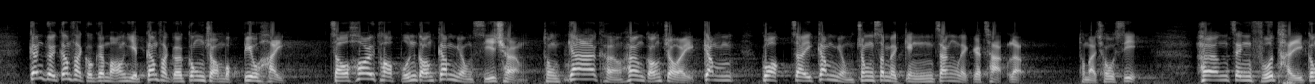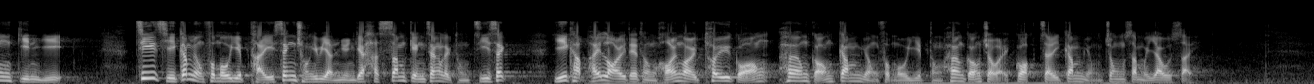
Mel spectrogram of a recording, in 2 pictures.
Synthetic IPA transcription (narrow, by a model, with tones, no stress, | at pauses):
kɐ˥nkɵ˧ɥkɐ˥mfaː˧kʊ˧kːɛ˧mɔː˨˧˥ŋjiː˨˩p̚kɐ˥mfaː˧tkʊː˧kɛ˥kʊ˥ŋt͡ʃɔː˧k̚mʊ˨k̚piː˥whɐ˨j | t͡sɐ˨whɔː˥jt̪ʰɔː˧k̚puː˨˥nkɔː˨˥ŋkɐ˥mjʊ˨˩ŋsiː˨˧t͡ʃʰœ̰ː˨˩ŋt̪ʰʊ˨˩ŋkaː˥kʰœː˨˩ŋɦœː˥ŋkɔː˨˥ŋt͡sɔː˧k̚wɐ˨˩jm | kʷwɔː˧k̚t͡sɐ˧jkɐ˥mjʊ˨˩ŋt͡sʊ˥ŋsɐ˥mkɛ˧kɪ˧ŋt͡sɐ˥ŋlɪ˨kːɛː˧t͡sʰa̰ː˧k̚lœ̰ː˨k̚ | t̪ʰŋmaː˨˩jt͡ʃʰo˧wsiː˥ | hœː˧ŋt͡sɪ˧ŋfuː˨˥t̪ʰɐ˨˩jkʊ˥ŋkiː˧njiː˨˧ | t͡siː˥t͡sʰiː˨˩kɐ˥mjʊ˨˩ŋfʊ˨k̚mo˨wjiː˨˩p̚t̪ʰɐ˨˩jsɪ˥ŋt͡ʃʰʊ˨˩ŋjiː˨p̚jɐ˨˩njyː˨˩nkɛː˧hɐ˨t̚sɐ˥mkɪ˧ŋt͡sɐ˥ŋlɪ˨k̚t̪ʰʊ˨˩ŋt͡siː˥sɪ˥k̚ | jiː˨˧kʰɐ˨p̚hɐ˨˥jlɔː˨jt̪e˨jt̪ʰʊ˨˩ŋhɔː˨˥jŋɔː˨jt̪ʰɵ˥ɥkʷɔ̰ː˨˥ŋhœː˥ŋkɔ̰ː˨˥ŋkɐ˥mjʊ̰˨˩ŋfʊ˨k̚mo˨wjiː˨p̚t̪ʰʊ˨˩ŋhœː˥ŋkɔː˨˥ŋt͡sɔː˧˥wɐ̰˨˩jkʷɔː˧k̚t͡sɐ˧jkɐ˥mjʊ̰˨˩ŋt͡sʊ˥ŋsɐ˥mkɛː˧jɐ˥wsɐ̰˧j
